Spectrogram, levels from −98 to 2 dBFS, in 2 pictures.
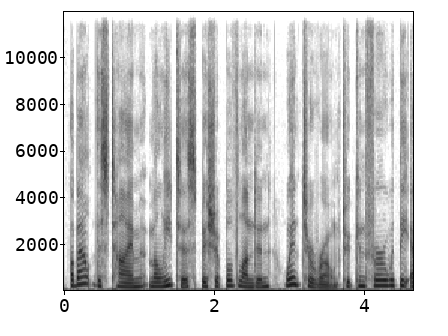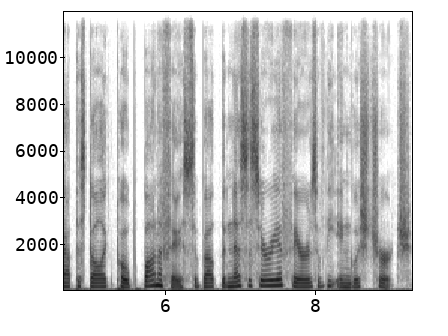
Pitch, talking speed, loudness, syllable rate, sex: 200 Hz, 160 wpm, -17 LUFS, 4.9 syllables/s, female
